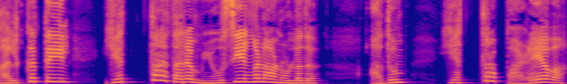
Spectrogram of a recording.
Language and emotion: Malayalam, surprised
